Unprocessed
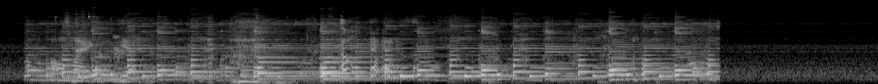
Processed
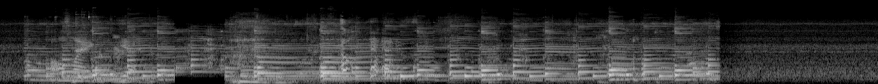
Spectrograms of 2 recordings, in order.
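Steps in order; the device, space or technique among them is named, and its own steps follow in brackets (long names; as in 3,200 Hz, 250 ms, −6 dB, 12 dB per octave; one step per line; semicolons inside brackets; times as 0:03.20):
0:01.74–0:02.25: Chebyshev band-pass filter 680–5,200 Hz, order 4
noise-reduction cassette on a plain deck (one half of a high-frequency compander encoder only; tape wow and flutter 21 cents; white noise bed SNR 40 dB)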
